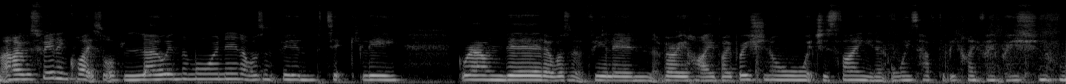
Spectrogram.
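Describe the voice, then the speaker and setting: Female, mid-pitched, very unhurried; gentle, reflective delivery suited to guided relaxation and personal spiritual talk. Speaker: host of a spiritual, relaxation-focused personal channel. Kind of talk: casual reflective talk and guided-visualisation reading.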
